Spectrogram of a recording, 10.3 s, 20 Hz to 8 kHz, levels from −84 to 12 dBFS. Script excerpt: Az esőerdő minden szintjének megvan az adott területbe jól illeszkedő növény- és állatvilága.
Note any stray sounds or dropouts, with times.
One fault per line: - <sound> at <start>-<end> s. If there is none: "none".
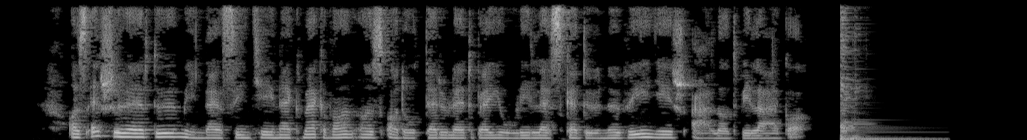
- thud at 8.4-9.5 s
